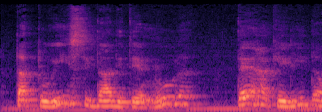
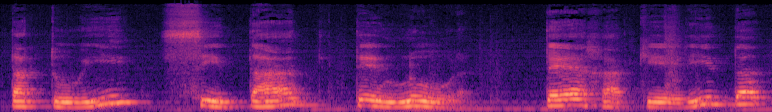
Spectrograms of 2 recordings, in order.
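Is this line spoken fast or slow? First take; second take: fast; slow. First: It is spoken faster with a rhythmic delivery. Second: It is spoken slowly, word by word. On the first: "se nós falarmos um pouco mais rápido, nós entramos no setor de declamação" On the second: "eu falei mais lento para dar tempo de marcar a sílaba"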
